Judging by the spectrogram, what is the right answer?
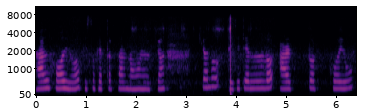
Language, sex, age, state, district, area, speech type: Assamese, female, 18-30, Assam, Sonitpur, rural, spontaneous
